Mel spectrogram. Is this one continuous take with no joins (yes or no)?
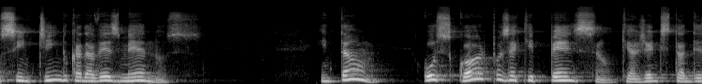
yes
